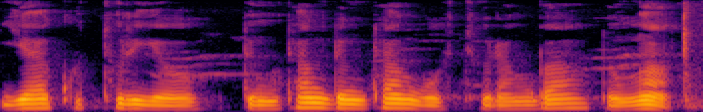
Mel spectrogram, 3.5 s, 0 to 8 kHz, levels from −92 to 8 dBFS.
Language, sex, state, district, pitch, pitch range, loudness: Garo, male, Meghalaya, South Garo Hills, 110 Hz, 95-120 Hz, -17 LUFS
